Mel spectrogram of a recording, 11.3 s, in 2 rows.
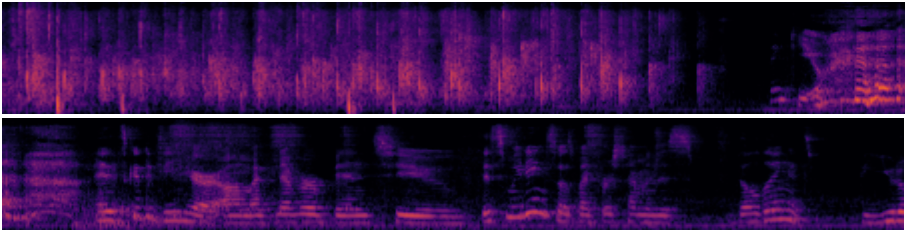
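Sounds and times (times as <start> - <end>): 
audience applause welcoming a speaker at a convention meeting: 0.0 - 4.5
speech: 5.0 - 11.2
laughter: 5.1 - 7.5.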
